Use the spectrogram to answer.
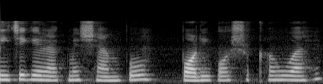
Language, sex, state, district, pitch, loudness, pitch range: Hindi, female, Punjab, Fazilka, 200 Hz, -20 LUFS, 190-215 Hz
